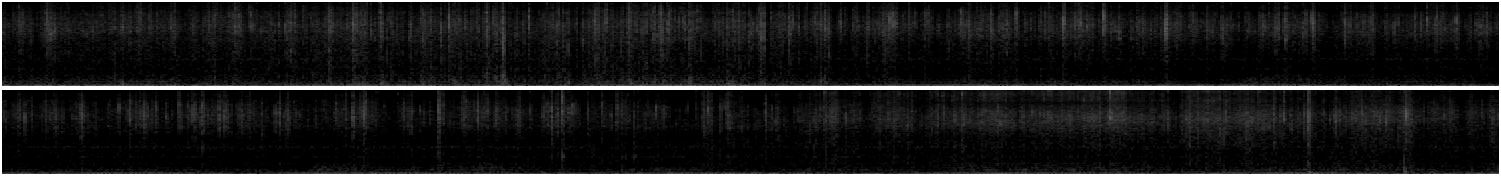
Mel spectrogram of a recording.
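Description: A pale bundle of wood wool shreds is crinkled in the hands, giving a steady, dense stream of soft, dry crackling and rustling that sits mostly in the high, bright range. A low, constant hum runs underneath throughout.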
